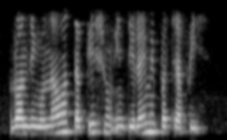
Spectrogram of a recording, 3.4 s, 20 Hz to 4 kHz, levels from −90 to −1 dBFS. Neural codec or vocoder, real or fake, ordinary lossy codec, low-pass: none; real; MP3, 32 kbps; 3.6 kHz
